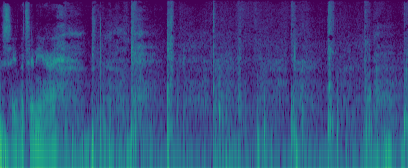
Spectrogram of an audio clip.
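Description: Footsteps walk on pavement outdoors.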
